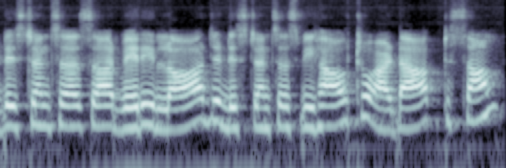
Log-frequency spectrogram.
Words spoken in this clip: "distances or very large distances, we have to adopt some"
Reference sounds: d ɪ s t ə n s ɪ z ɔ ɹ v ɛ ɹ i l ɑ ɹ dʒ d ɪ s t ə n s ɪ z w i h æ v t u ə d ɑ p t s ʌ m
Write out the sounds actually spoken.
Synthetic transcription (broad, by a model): d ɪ s t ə n s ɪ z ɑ ɹ v ɛ ɹ i l ɑ ɹ dʒ d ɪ s t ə n s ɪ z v i h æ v t u ə d ɑ p t s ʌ m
